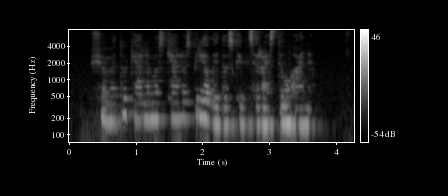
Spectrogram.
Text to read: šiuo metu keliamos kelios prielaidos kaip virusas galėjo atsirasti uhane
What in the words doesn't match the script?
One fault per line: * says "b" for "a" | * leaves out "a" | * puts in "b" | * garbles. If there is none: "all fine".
* leaves out "virusas galėjo"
